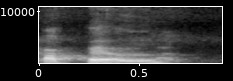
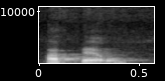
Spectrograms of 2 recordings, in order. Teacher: in european portuguese people use this l more close to spanish and english but in brazil we don't use the same l · the l in the end of words and the end of syllable syllables in brazilian portuguese sound like oh and not like l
